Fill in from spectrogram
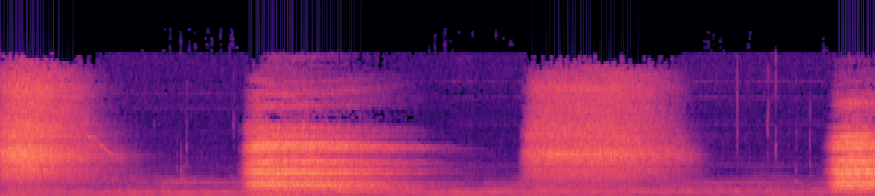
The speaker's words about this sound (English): And now moving into a slightly more forceful, continual, conscious breath.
